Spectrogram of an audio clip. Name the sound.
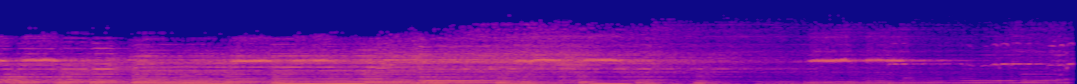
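cricket chirping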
